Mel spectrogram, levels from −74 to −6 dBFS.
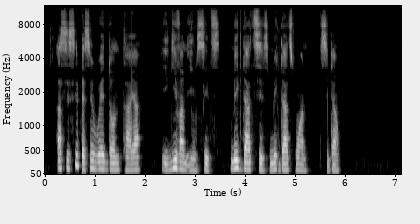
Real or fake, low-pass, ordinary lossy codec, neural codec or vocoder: real; 10.8 kHz; none; none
